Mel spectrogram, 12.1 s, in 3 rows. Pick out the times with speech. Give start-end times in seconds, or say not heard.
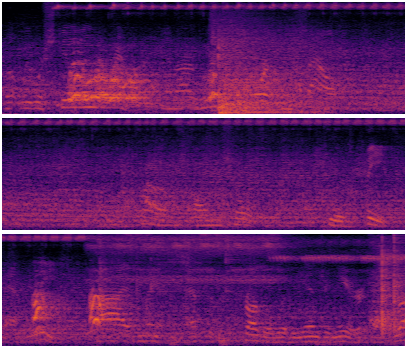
0.0-3.5, 5.3-12.0.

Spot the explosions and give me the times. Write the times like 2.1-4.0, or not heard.
2.0-3.2.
